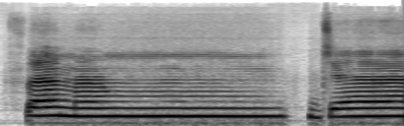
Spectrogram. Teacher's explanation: ہم نے جیم کو کھینچ کر ادا کیا ہے کیونکہ اس کے بعد الف پر یہ بڑی مد ہے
